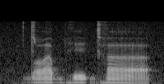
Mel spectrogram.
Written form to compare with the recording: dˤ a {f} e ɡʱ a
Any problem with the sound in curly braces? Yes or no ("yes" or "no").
yes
